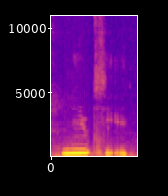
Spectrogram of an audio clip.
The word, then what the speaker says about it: Newquay: Do you know how to spell it? Newquay. New key.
